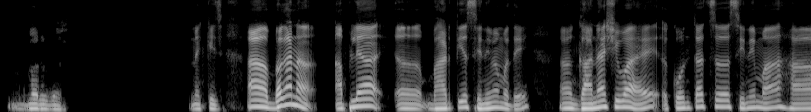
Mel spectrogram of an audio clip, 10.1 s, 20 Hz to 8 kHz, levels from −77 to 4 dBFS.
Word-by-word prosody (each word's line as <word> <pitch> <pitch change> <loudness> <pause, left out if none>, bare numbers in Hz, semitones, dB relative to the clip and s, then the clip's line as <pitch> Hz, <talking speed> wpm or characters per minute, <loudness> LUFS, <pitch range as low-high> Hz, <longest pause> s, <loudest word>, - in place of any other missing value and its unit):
हं. 115 -1 -11
बरोबर. 110 -5 -1 1.6
नक्कीच. 115 -1 -4 0.3
अ, 170 -2 +6
बघा 185 - +4
ना 205 -6 +3 0.4
आपल्या 180 +9 +3 0.3
अ, 120 - -3 0.4
भारतीय 125 +6 +1
सिनेमामध्ये 125 -2 0 0.4
अ, 135 0 +1
गाण्याशिवाय 155 +1 +3 0.2
कोणताच 140 +4 -2 0.3
सिनेमा 140 0 -2 0.2
हा 125 0 -1
135 Hz, 90 wpm, -21 LUFS, 120-160 Hz, 1.6 s, अ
